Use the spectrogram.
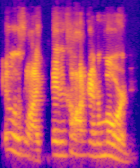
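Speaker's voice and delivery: normal talking voice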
